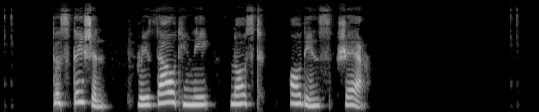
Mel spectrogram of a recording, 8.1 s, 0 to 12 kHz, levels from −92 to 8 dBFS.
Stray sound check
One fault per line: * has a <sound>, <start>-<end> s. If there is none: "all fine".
all fine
